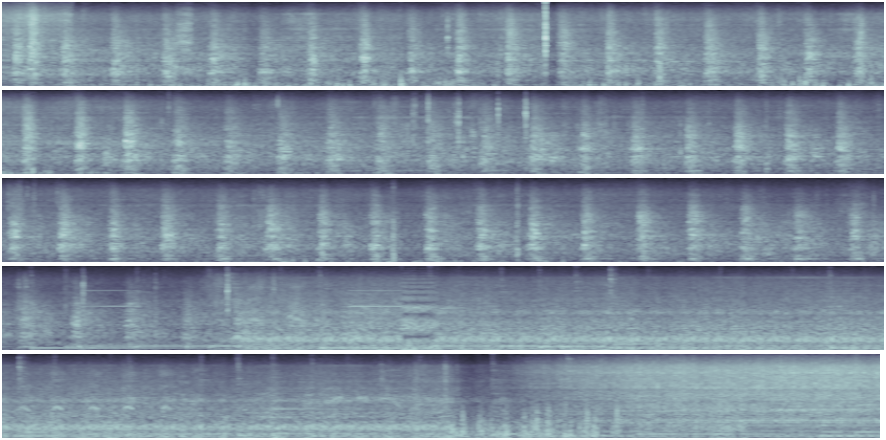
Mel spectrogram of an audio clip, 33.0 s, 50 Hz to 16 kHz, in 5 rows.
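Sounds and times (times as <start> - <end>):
steam hissing: 0.0 - 23.4, 30.2 - 33.0
steam locomotive exhaust chuffs: 0.0 - 33.0.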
